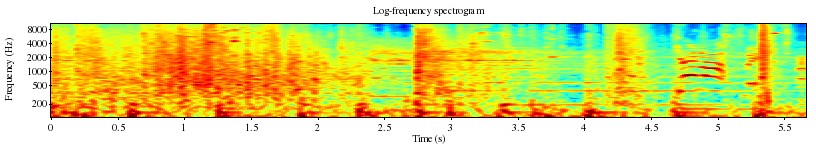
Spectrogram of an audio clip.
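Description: Gunfire from the video game Red Dead Redemption 2 comes in rapid bursts, mostly in the first half, mixed with game sounds, shouting voices and a whistling tone.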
